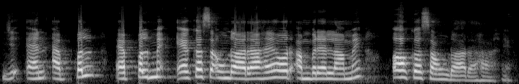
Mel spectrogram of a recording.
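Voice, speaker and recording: A woman's voice: high-pitched, normal speed, a bit bright. A woman with an Indian accent teaching English grammar in a video lesson, asking questions and answering them herself.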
